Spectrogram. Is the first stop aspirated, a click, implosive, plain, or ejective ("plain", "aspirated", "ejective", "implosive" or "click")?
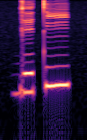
plain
